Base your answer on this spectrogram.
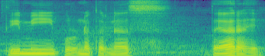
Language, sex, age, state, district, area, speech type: Marathi, male, 45-60, Maharashtra, Nashik, urban, spontaneous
